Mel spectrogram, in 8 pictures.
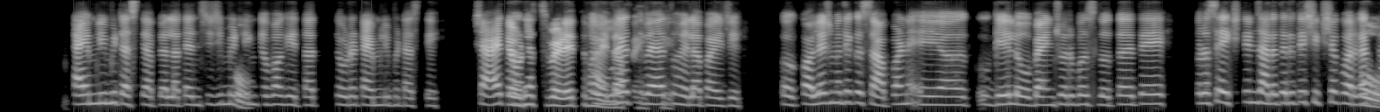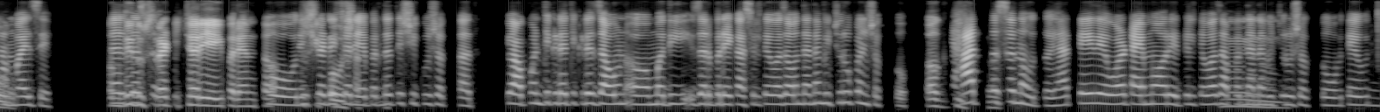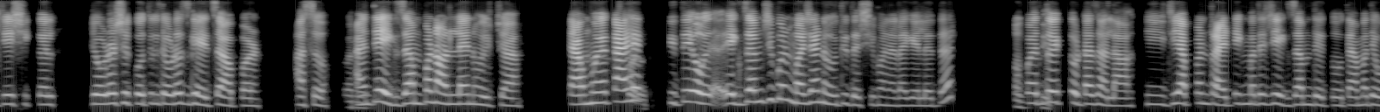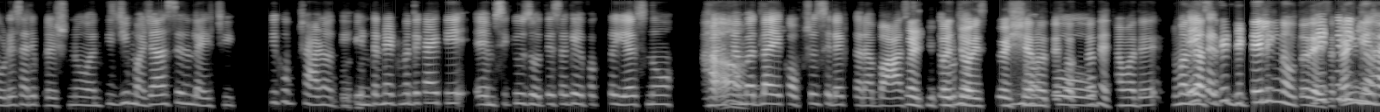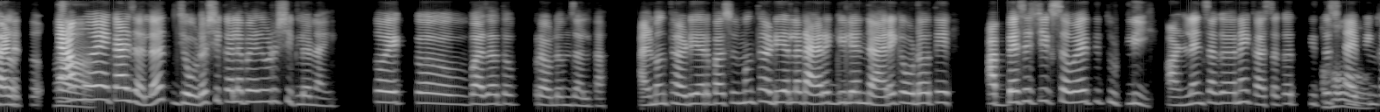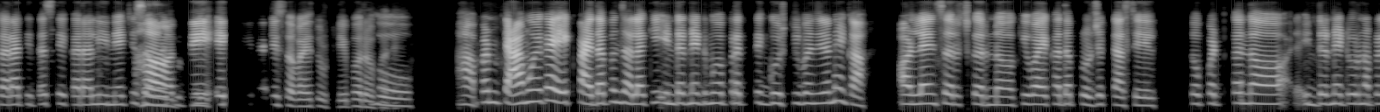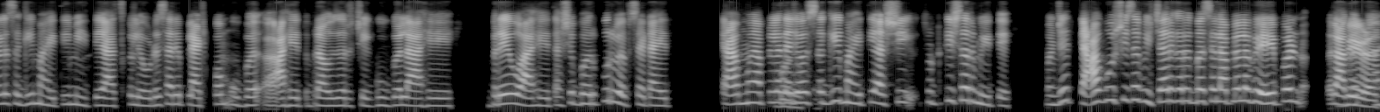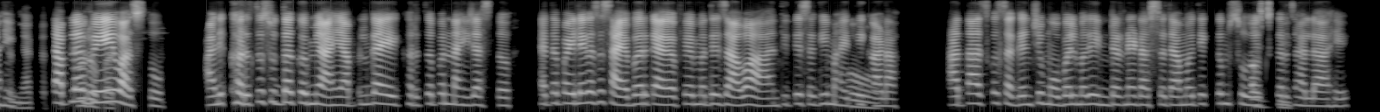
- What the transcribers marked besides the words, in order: other background noise; in English: "एक्सटेंड"; in English: "टीचर"; in English: "टीचर"; in English: "एक्झाम"; in English: "एक्झामची"; in English: "एक्झाम"; horn; in English: "मल्टिपल चॉईस क्वेशन"; chuckle; in English: "सर्च"; in English: "प्लॅटफॉर्म"; in English: "ब्राउझरचे"; unintelligible speech; tapping
- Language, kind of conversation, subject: Marathi, podcast, इंटरनेटमुळे तुमच्या शिकण्याच्या पद्धतीत काही बदल झाला आहे का?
